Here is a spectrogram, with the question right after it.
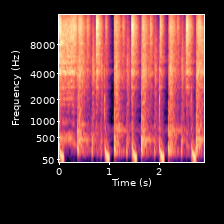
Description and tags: Drums Breakbeat 2 Edited
A drum n bass / jungle / breakbeat drumloop I recorded here in my attic. Some electronic punchy kick added.
Recorded with Presonus Firebox & Samson C01.
groovy, bass, groove, amen, breaks, kick, hihat, jungle, drum, breakbeat, drumloop, dnb, loop, snare, rhythm, beat, break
